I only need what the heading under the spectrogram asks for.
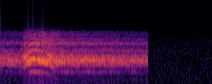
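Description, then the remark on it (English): A single raven call, harsh and drawn out for about a second, loud, ending abruptly in silence. “Well, let me go on ahead and take you out with a raven.”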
